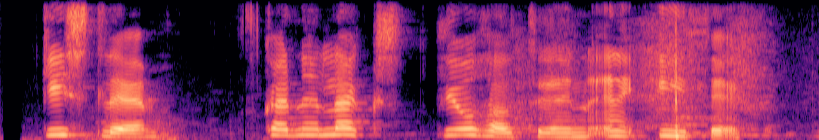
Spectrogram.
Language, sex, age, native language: Icelandic, female, 12, Icelandic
